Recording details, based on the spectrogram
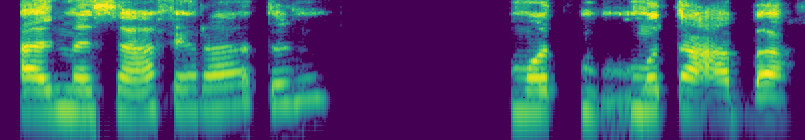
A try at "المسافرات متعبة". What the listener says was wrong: Good job, but there's a mistake. What's the mistake? You said al-musafiratun. Now remember something, and this is a very important rule. Al and tanween can never exist together. When you have al, the noun becomes into a single dhamma. So you would say al-musafiratu mut'abah. Al and tanween can never exist together in the same word.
